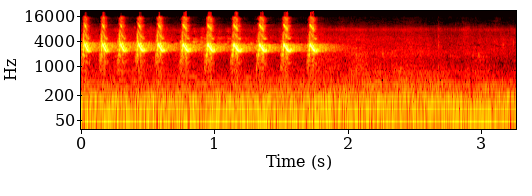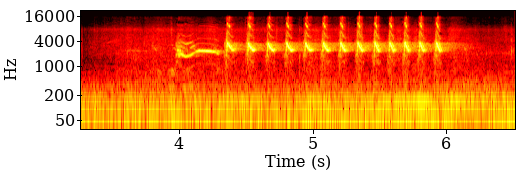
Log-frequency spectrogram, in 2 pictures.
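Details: Sooty-headed bulbul song used as a training recording for other songbirds: two fast bursts of sharp, high, evenly repeated notes, roughly three per second, separated by a short pause and a brief rising slurred note.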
